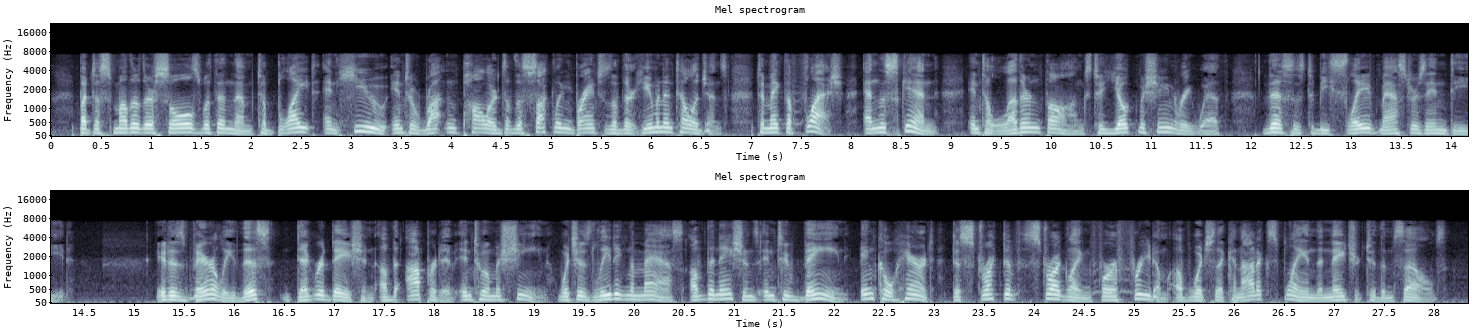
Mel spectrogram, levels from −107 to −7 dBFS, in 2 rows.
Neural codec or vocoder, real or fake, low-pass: none; real; 7.2 kHz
